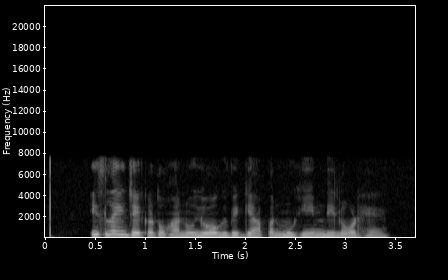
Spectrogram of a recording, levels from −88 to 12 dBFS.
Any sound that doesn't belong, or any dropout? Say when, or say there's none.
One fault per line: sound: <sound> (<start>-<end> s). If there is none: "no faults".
no faults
